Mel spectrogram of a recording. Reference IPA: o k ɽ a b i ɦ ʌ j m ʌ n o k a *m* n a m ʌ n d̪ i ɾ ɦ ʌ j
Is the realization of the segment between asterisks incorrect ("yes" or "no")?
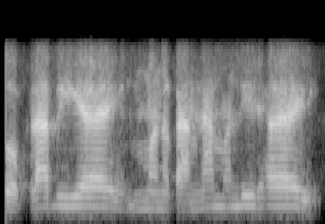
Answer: no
